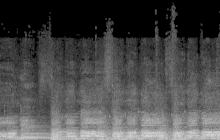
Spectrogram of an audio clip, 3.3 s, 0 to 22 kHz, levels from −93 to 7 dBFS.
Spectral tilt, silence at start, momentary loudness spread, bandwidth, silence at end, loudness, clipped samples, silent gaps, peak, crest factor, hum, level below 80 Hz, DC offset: -5 dB/octave; 0 s; 5 LU; 18 kHz; 0 s; -15 LUFS; under 0.1%; none; -2 dBFS; 12 dB; none; -38 dBFS; under 0.1%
